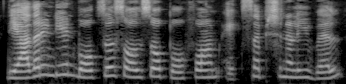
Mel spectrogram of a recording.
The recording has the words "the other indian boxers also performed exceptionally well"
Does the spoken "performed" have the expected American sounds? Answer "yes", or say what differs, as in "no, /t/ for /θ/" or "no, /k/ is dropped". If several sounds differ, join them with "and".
no, /d/ is dropped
